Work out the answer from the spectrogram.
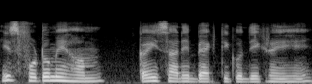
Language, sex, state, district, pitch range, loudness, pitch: Hindi, male, Sikkim, Gangtok, 135-165 Hz, -15 LUFS, 140 Hz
